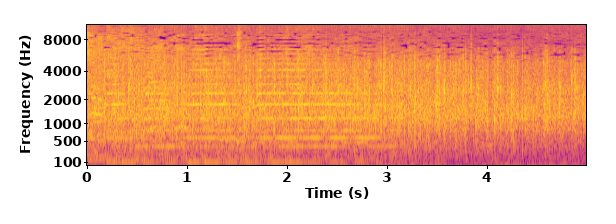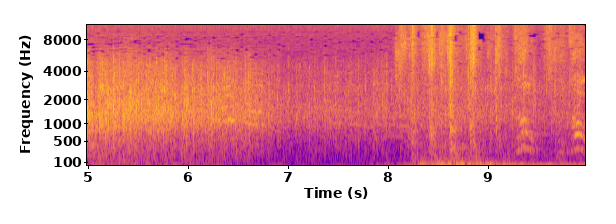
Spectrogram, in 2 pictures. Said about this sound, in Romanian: Vino pe scenă, regele aplaudă. Auzi, auzi.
